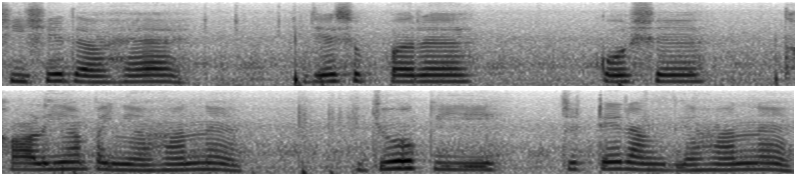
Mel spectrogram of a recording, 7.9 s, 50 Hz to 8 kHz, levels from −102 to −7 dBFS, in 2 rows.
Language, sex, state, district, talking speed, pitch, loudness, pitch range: Punjabi, female, Punjab, Kapurthala, 115 wpm, 220 Hz, -18 LUFS, 205-230 Hz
